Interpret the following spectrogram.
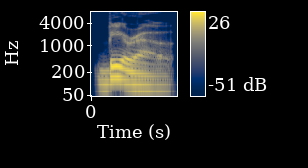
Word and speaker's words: Birell: Um Birell. Birell. Rhymes with zero.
